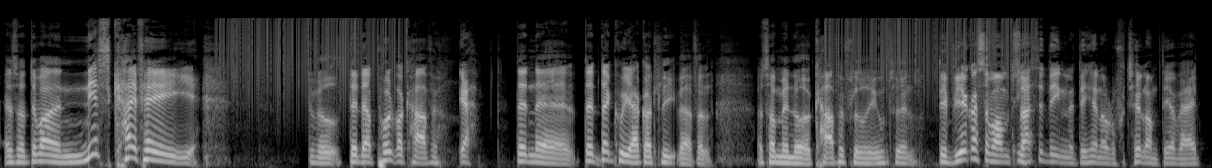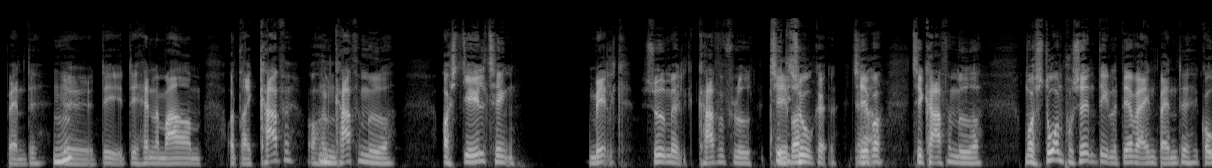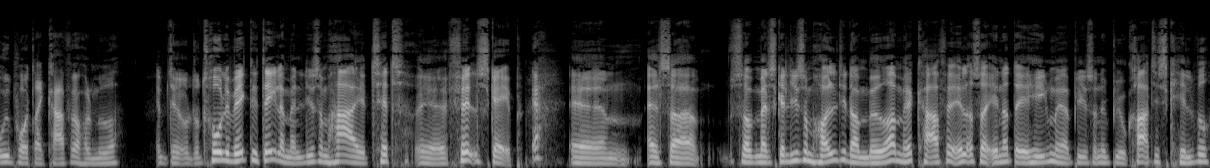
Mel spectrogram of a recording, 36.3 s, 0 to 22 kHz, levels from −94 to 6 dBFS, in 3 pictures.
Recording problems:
crackling; faint; from 2 to 4 s and from 8 to 10 s; 20 dB below the speech

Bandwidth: 14 kHz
